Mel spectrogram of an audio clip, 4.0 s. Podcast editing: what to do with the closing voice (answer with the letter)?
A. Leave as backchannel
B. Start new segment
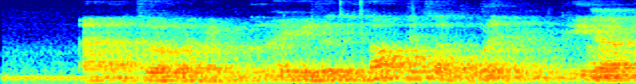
A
